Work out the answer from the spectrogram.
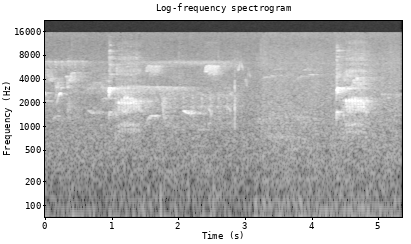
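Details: Lineated woodpecker (Dryocopus lineatus) call: loud, harsh, ringing notes, with a drawn-out burst near the start and a quick stuttering series near the end, over soft background hiss.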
